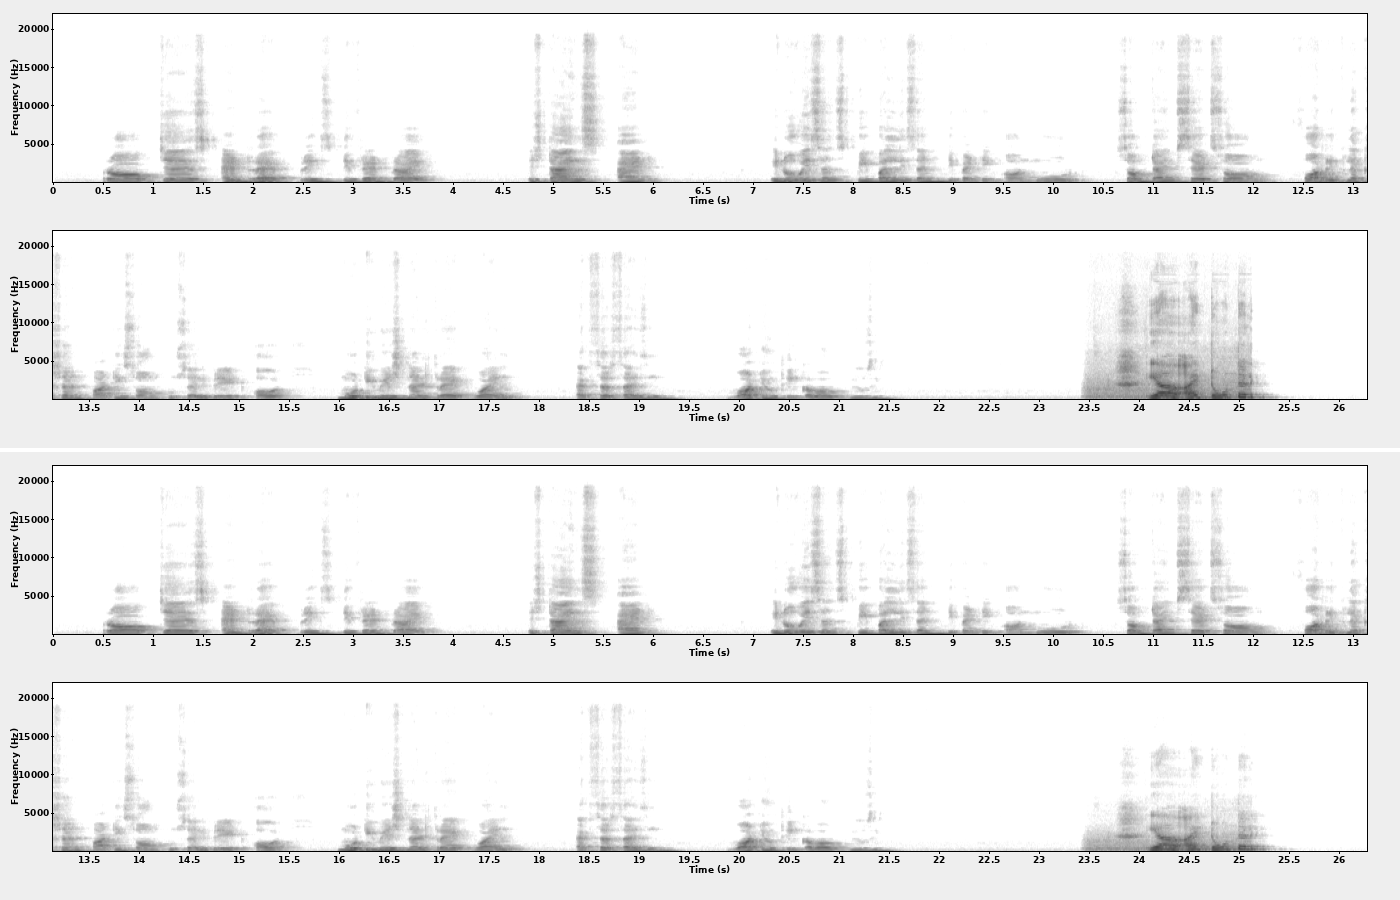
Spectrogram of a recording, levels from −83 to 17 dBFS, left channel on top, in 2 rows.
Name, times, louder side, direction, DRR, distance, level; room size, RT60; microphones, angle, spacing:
voice 1, 0.5-3.7 4.8-6.0 7.2-10.2 10.7-12.1 12.5-15.5 16.0-17.7 18.4-19.3 19.9-21.4, left 1 dB, ahead, 1.6 m, -33 dB
voice 2, 23.5-25.1, left 3 dB, 75° left, 1.0 m, -19 dB
26.0 x 10.0 x 2.8 m
head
